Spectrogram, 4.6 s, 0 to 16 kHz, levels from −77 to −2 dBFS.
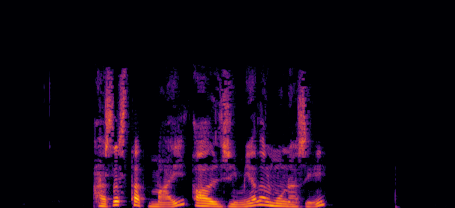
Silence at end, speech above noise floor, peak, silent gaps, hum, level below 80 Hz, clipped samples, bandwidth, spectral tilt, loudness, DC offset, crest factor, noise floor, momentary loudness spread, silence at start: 1.3 s; 57 dB; -2 dBFS; none; none; -76 dBFS; under 0.1%; 11.5 kHz; -4 dB/octave; -22 LUFS; under 0.1%; 22 dB; -78 dBFS; 9 LU; 0.95 s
